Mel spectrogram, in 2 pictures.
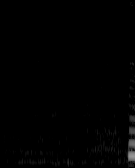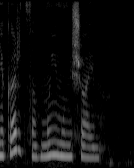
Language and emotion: Russian, neutral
